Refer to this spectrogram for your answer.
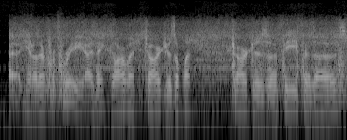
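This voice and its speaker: Over noticeable background noise, a man with an American accent talks at a fairly high pitch and a moderate pace, his intonation fairly even. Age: 60s. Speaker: private pilot. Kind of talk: casual flight narration. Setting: in small airplane cockpit. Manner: halting.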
